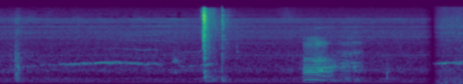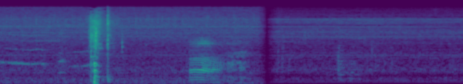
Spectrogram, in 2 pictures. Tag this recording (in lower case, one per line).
speech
